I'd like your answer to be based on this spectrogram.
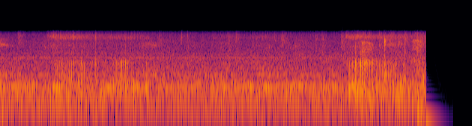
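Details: Person snoring: soft, rough breathing noise runs under steady room noise, with a louder snort near the end, light snoring.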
